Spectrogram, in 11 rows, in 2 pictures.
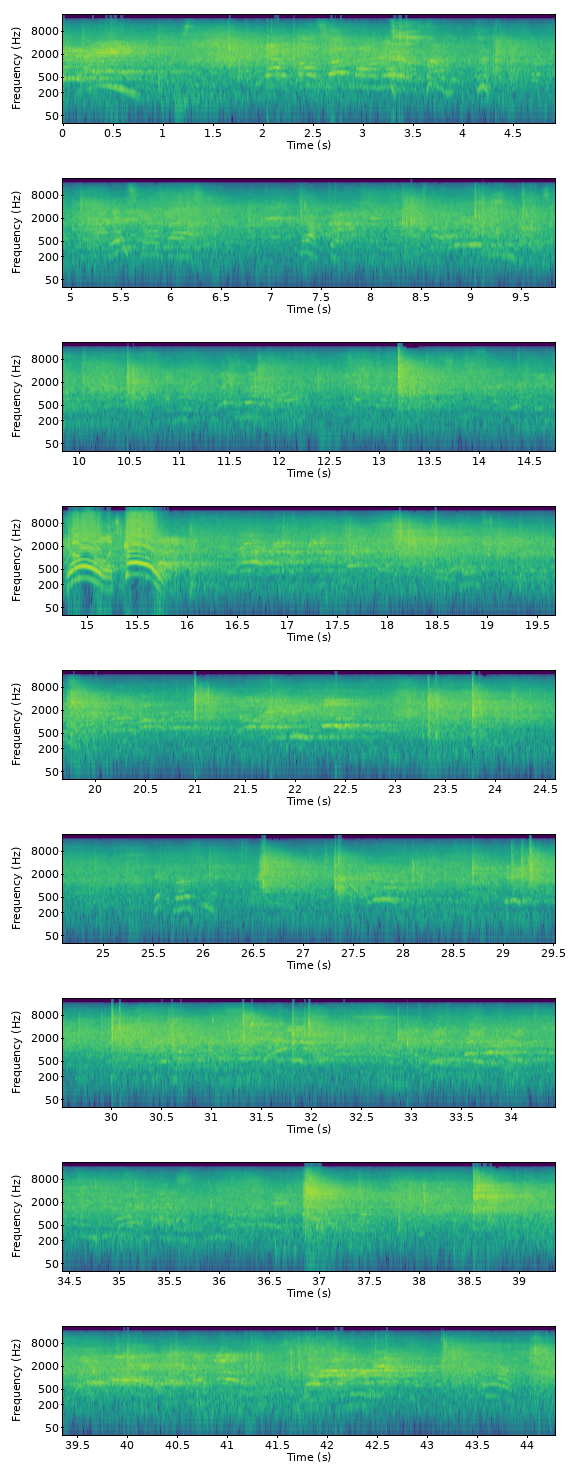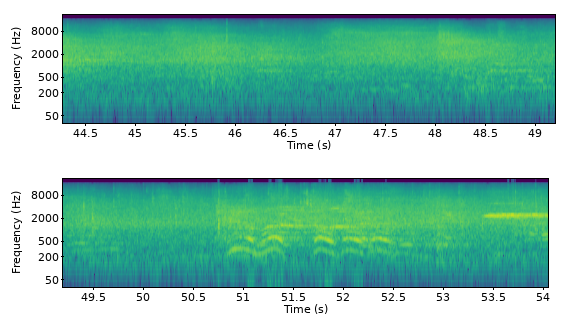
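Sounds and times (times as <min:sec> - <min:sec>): hubbub of spectators' voices: 0:00.0 - 0:54.0
puck and sticks knocking boards: 0:04.2 - 0:05.6, 0:08.2 - 0:11.0, 0:11.7 - 0:13.7, 0:18.0 - 0:20.2, 0:20.9 - 0:21.9, 0:23.0 - 0:24.5, 0:26.5 - 0:33.2, 0:36.8 - 0:46.2, 0:47.9 - 0:48.5, 0:49.3 - 0:53.7.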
